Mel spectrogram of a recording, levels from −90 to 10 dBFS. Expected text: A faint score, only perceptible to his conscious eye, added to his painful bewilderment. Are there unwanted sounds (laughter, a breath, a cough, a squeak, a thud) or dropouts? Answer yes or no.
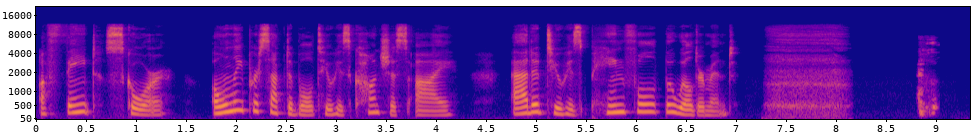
yes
